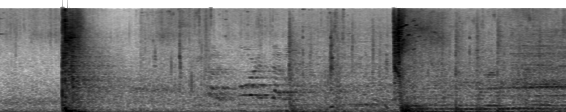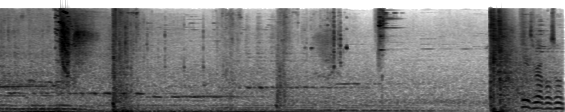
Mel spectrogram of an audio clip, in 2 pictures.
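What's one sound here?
A bowstring twangs as arrows are loosed.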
